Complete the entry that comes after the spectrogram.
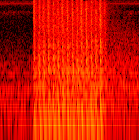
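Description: Rapid automatic gunfire in a competitive video game match, a loud burst of evenly spaced shots lasting about a second that stops abruptly, leaving quieter game ambience.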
